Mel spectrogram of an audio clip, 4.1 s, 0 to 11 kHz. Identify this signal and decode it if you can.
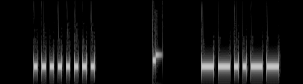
Morse code, heard as a keyed tone, about 22 wpm, 700 Hz. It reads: <HH> ,
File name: practice / 22wpm / Single Punctuation-Prosign - Rapid-Fire - 22wpm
